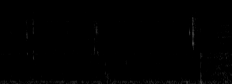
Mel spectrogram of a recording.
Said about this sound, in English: He's still chewing.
